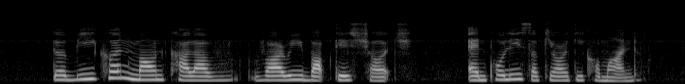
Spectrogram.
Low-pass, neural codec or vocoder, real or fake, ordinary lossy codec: 7.2 kHz; none; real; none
